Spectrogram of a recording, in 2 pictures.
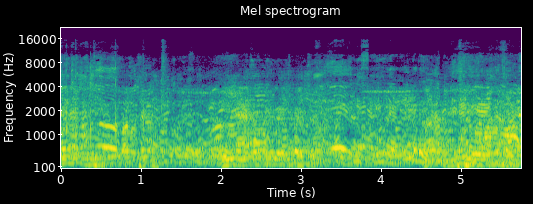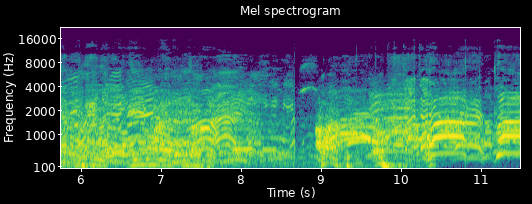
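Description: A large outdoor crowd cheers and shouts loudly.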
